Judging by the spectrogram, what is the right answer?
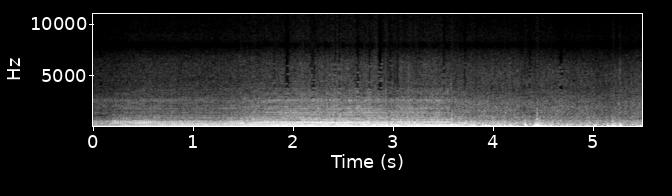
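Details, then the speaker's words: SYM Maxsym 400 scooter test ride over an uneven surface, checking a suspected knock in the rear final drive: engine pulls cleanly up through the revs with no metallic knocking; final drive normal. "да все друзья никакого стука нет все просто превосходно вот тут у нас неровный полигон специально для таких проверок"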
